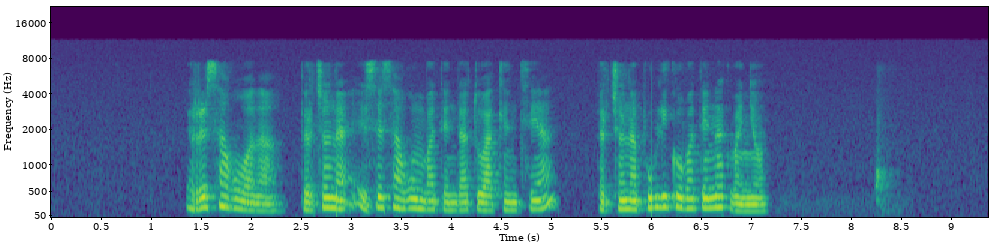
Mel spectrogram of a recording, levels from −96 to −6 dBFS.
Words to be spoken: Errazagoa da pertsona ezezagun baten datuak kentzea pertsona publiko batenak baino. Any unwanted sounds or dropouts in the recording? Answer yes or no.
yes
